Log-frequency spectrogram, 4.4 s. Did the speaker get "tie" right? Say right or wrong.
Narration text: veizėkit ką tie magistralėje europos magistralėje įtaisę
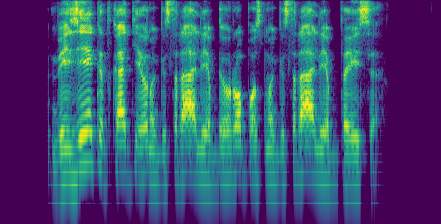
right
